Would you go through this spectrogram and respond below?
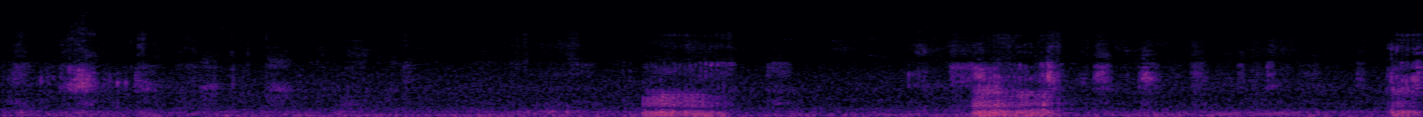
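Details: Blue brindle Cane Corso Inga playing with her sister Laima; two loud, rough, low rumbling growls about two and a half seconds apart, with softer breathy snorts between and a steady low electrical hum throughout.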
